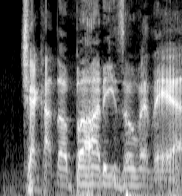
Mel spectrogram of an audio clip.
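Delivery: deep, gravelly, soft low murmur. Recapping a movie's opening, the speaker quotes the Master Sergeant: David Shark Freilich's deep, gravelly voice. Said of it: "with this like deep, grovelly like".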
